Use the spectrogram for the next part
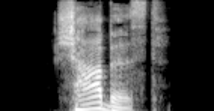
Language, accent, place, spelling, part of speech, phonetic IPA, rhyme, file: German, Germany, Berlin, schabest, verb, [ˈʃaːbəst], -aːbəst, De-schabest.ogg
- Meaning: second-person singular subjunctive I of schaben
